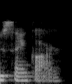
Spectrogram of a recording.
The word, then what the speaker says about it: Sankar: name slowly oh sure the way I pronounce it is Sankar do you say Sankar my husband tells me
